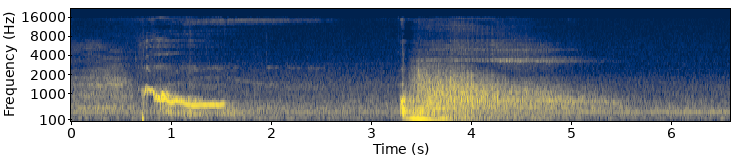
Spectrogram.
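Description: A man whimpering and groaning in pain from knocking his funny bone (elbow) on a desk: a short whine falling in pitch about a second in, then a loud groan about three seconds in that trails off into a long breathy exhale.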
